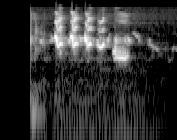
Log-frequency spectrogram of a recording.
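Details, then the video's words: Relaxed morning song of a male Oriental magpie-robin calling to others of its kind, used as a lure: a rapid run of sharp chirping notes ending in a lower, drawn-out warble, otherwise quiet. "Pancingan burung kacer jantan pagi hari suara santai panggil kacer lain"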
